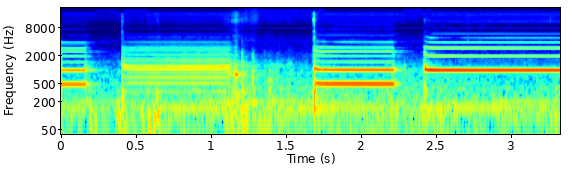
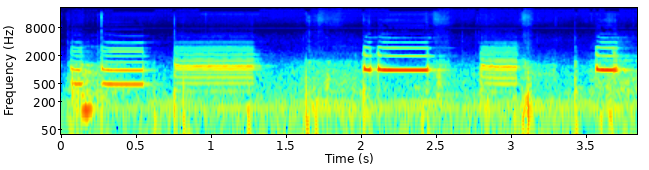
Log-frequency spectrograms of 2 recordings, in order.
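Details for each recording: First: Transistor tester on a card from a 1964 IME 84 transistorized desk calculator with germanium transistors. Clean steady beeps near one kilohertz with no warble or dropouts: the sound of a good transistor. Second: Transistor from a 1964 IME 84 transistorized desk calculator, checked with an audio transistor tester against a known-good one: uneven buzzy beep bursts instead of the good part's steady tone; transistor bad.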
